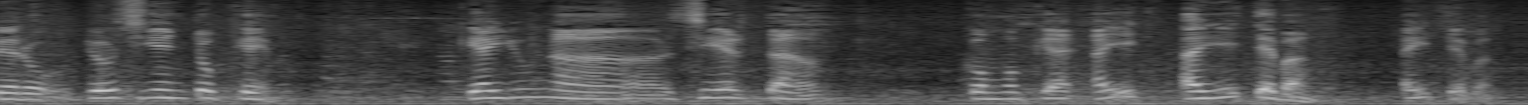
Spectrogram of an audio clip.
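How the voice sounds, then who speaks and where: Speaking at a very slow pace with long, frequent pauses, a woman is heard amid noticeable background noise and audible room echo. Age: 90s. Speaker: retired teacher. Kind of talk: casual interview. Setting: café.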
